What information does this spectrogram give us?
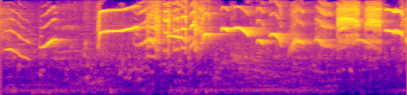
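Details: Oriental magpie-robin song used as a master recording for training birds, with a wild river setting: rapid varied whistles, slurred rising and falling notes and harsh buzzy bursts, loud and continuous.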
